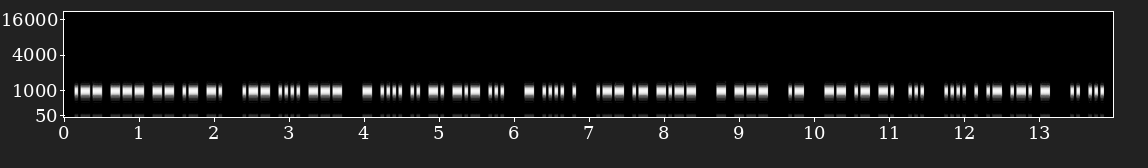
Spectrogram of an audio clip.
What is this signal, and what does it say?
Morse code, heard as a keyed tone, about 30 wpm, 1000 Hz. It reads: WOMAN WHO THINKS THE WAY TO A MAN S HEART IS
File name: qotdfiles / 30wpm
